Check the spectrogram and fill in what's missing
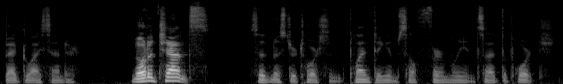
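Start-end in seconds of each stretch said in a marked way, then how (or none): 1.3-2.1 stern and loud; firm loud refusal. Acted. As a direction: bar the door with your voice.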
